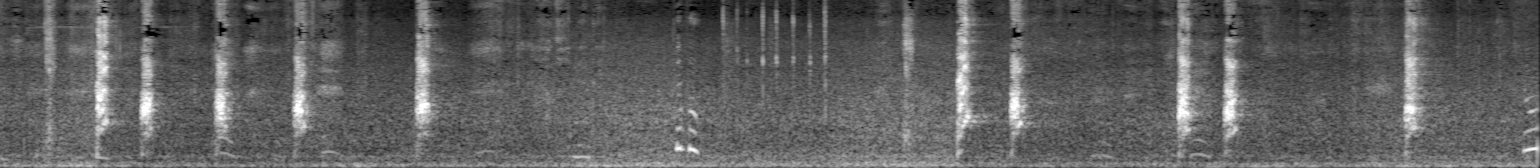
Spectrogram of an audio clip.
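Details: Maltese dog, ten years old, barking angrily after a game of tag on an early morning walk near home in Seoul; short sharp barks, singly and in quick pairs, about every second, over steady traffic hum.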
